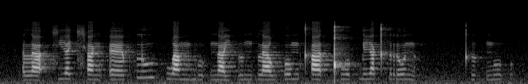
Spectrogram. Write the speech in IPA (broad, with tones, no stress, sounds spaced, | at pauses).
l a˨˩ ʔ t͡ɕ i˥˩ a̯ t͡ɕʰ a˧ ŋ ʔ ɛː˩˦ pʰ l uː˥˩ k w a˧ m b u˨˩ ʔ n a˩˦ j ʔ ɯ˧ ŋ p l a˦˥ w ʔ o˥˩ m kʰ a˦˥ t̚ kʰ w o˦˥ k̚ l i˥˩ a̯ kʰ r o˥˩ n | kʰ ɯ˨˩ k̚ m u˦˥ ʔ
